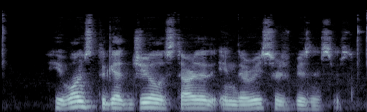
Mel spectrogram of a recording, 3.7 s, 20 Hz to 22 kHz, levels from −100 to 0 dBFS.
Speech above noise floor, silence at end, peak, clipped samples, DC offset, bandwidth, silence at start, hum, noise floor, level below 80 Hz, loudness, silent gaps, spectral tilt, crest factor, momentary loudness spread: 38 dB; 0.15 s; -14 dBFS; under 0.1%; under 0.1%; 14 kHz; 0.55 s; none; -67 dBFS; -74 dBFS; -29 LUFS; none; -4.5 dB/octave; 16 dB; 8 LU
